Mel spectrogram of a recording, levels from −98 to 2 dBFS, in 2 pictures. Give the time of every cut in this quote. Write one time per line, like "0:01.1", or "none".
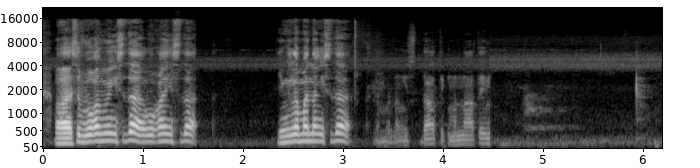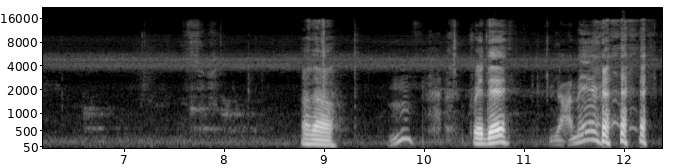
0:04.5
